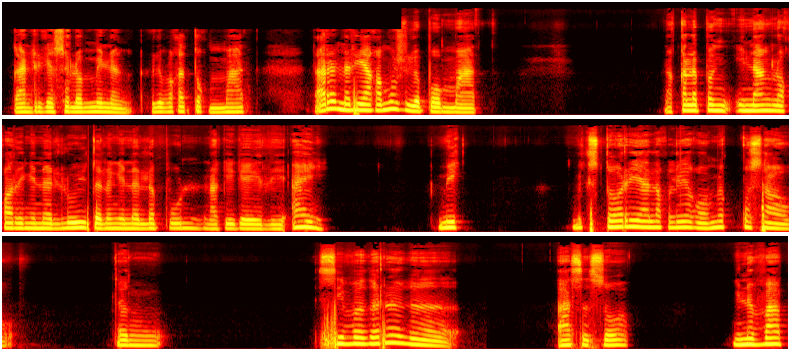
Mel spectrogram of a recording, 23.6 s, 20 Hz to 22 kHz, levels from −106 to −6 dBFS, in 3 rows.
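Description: Speech, and the first four seconds are the weak spot: it's a classic adaptive stream starting at a low bitrate. From 0.0 to 4.0 s there's nothing above 8 kHz, so everything sounds dull and a bit swirly with heavier codec artefacts, which fits a low-rate AAC rung around 32 kbit/s. At 4.0 s the player has sized up the connection and jumps to a richer version, maybe around 96 kbit/s, and the treble snaps back with no gap.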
